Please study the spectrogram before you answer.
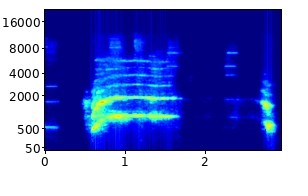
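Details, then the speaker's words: Simulated sound, not a real patient: a talking medical-training simulation mannequin plays a single sustained, tonal, electronic-sounding scream of about one second in a quiet room. "Now, this mannequin will talk. Can you make him scream for me? Listen to this."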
